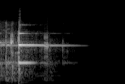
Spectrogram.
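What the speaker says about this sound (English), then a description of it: "So go ahead and dump out that ice." Ice cubes are tipped out of a chilled cocktail glass while a Sazerac is being made: a quick cluster of bright glassy clinks, then one clear ringing tone that fades over under a second, with no talk.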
